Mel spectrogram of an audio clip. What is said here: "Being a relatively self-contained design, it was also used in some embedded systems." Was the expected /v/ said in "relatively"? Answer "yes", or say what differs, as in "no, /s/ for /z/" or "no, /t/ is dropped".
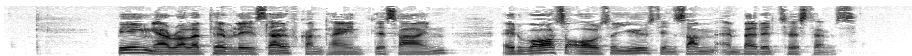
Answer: yes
